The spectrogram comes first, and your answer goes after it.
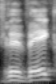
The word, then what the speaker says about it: Vivek: It's Vivek like cake.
